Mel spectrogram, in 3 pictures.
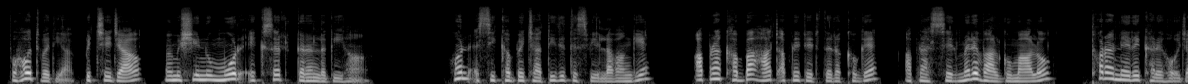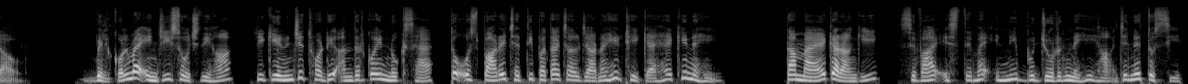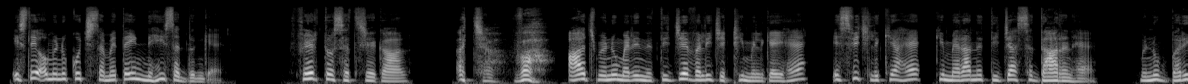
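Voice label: Punjabi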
